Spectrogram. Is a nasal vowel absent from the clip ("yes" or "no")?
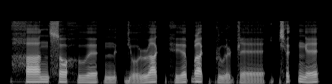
yes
